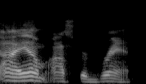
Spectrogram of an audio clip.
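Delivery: ordinary talk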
